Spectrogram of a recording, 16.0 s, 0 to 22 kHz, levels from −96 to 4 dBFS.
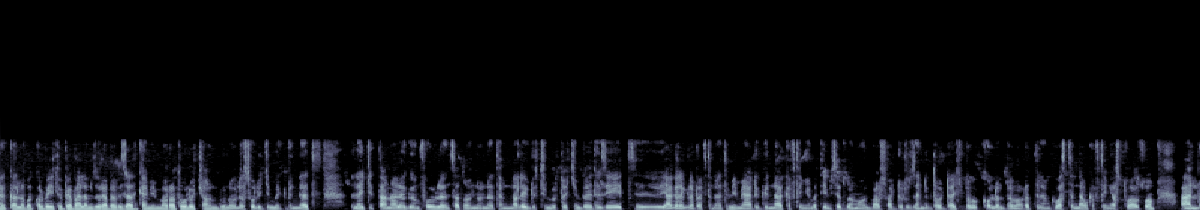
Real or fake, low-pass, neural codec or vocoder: real; 7.2 kHz; none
